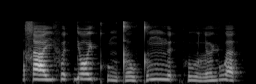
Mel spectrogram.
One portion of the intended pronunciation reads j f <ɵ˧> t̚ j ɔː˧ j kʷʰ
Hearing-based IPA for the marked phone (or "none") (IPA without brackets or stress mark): ɵ˧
